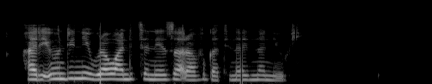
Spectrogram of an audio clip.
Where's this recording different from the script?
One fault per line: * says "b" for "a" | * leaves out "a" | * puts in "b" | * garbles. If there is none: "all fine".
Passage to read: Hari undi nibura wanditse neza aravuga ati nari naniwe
all fine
